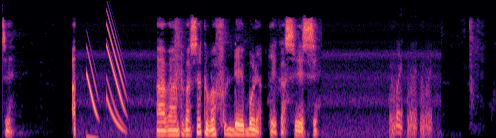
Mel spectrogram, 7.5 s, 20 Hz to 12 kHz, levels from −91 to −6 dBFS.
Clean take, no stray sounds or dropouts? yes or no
no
